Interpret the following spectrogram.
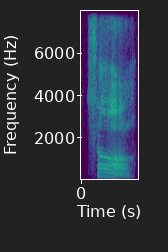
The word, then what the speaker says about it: saw: Saw. Remember, you have to open up your mouth when you say saw.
